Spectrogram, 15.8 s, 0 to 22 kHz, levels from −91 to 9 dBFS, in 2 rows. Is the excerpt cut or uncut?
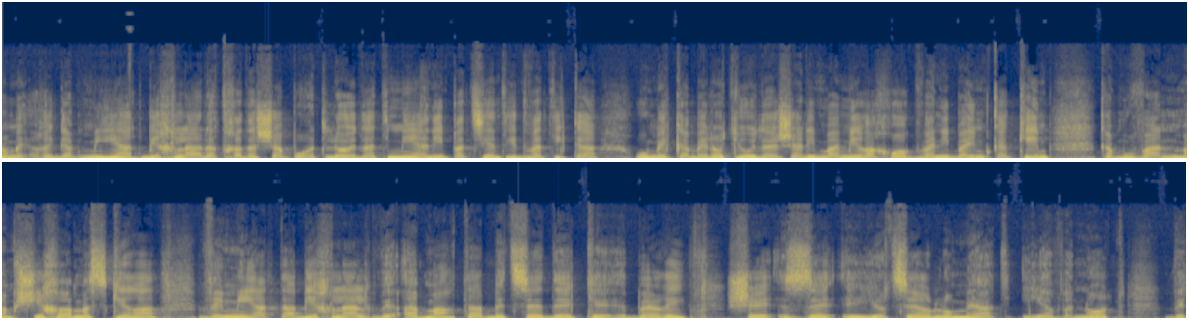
cut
